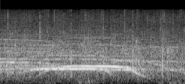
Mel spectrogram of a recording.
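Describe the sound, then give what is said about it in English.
Light audience applause during a moment for Don Rickles, a steady patter of scattered clapping that lasts about two seconds with no talking, and a thin whistle-like tone rising and falling briefly in the middle. “Light applause.”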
